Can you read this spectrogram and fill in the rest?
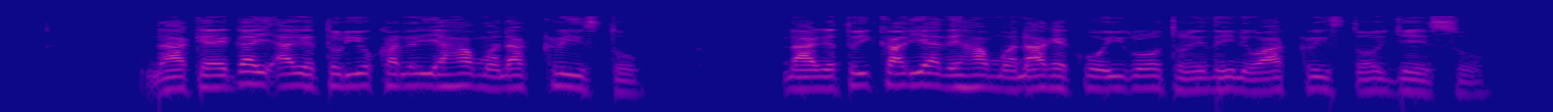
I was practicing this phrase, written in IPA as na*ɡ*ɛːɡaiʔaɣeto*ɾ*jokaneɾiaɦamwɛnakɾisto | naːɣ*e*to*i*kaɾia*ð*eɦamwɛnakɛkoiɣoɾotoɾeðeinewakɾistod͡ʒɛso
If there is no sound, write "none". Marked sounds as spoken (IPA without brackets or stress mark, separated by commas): k, ɾ, e, i, ð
